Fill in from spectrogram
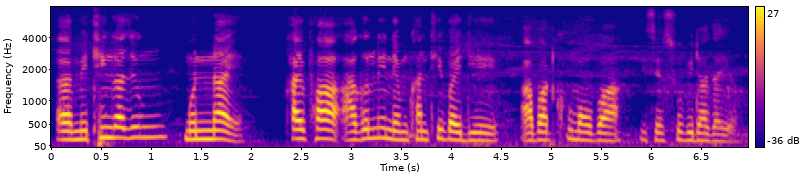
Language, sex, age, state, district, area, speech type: Bodo, male, 45-60, Assam, Udalguri, rural, spontaneous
